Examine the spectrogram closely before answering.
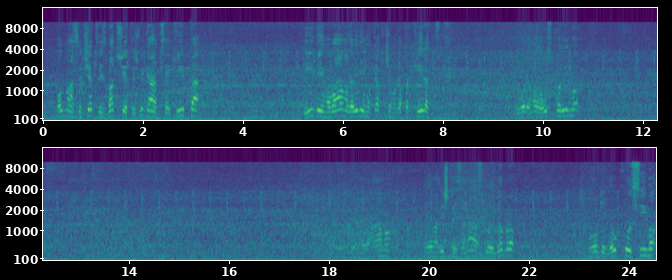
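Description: A man talks in bursts close by, with animation.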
